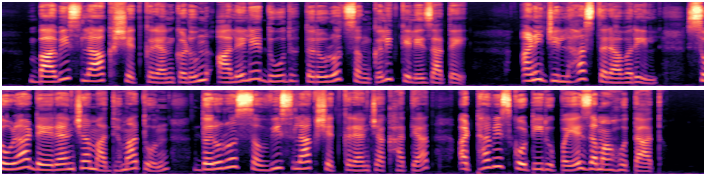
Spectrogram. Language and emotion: Marathi, neutral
